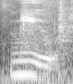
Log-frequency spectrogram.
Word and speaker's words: mu: little practice for writing the Greek letter M mu it's pronounced mu you already wrote that it's a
